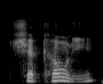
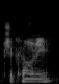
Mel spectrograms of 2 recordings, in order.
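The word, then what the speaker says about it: Cecconi: By Gavin Williams, Slade Chonei is apparently how you say it. Chicone and uh Joey Cantillo, Parker Messik.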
